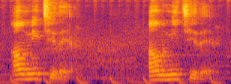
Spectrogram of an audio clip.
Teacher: the T and the Y sounds are assimilating. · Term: assimilation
